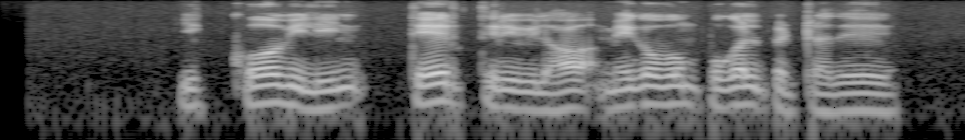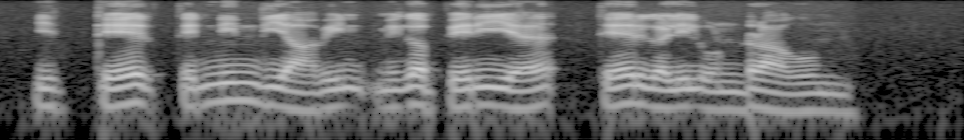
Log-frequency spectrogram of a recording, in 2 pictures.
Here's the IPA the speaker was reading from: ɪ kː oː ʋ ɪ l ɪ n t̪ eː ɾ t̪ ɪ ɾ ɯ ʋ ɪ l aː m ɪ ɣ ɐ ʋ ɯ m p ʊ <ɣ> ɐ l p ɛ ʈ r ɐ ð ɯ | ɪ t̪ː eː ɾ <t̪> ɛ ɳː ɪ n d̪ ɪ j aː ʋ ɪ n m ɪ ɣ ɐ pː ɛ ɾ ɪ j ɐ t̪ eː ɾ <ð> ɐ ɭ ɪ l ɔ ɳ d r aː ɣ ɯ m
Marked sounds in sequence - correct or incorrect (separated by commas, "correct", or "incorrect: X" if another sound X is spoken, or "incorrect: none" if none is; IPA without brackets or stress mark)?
correct, correct, incorrect: ɣ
